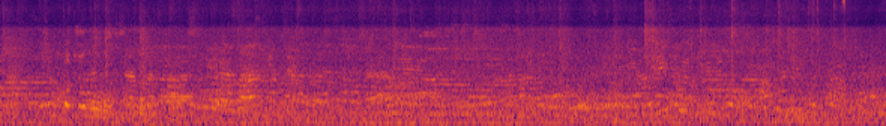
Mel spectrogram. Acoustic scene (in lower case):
crowded indoor space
